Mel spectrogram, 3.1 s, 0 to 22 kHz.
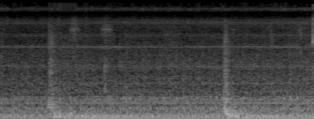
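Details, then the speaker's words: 2007 Toyota Innova, 284,000 km, hard clutch; moving in gear, repeated heavy clunks from the rear over low road rumble, worse when releasing the accelerator; worn propeller shaft universal (star) joint clunk. "അതുമാത്രമല്ല, നമ്മൾ gear ഇട്ടിട്ട് move ചെയ്യുമ്പോൾ ബാക്കിൽ നിന്നൊരു കട്ട കട്ട കട്ട എന്നൊരു സൗണ്ട് വരുന്നുണ്ട്."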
